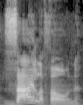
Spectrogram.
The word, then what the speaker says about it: xylophone: is kind of tricky this is a xylophone that sounds like a Z but a xylophone is spelled with an ex ex and the X makes that sound so this is the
